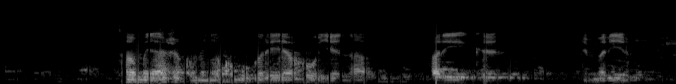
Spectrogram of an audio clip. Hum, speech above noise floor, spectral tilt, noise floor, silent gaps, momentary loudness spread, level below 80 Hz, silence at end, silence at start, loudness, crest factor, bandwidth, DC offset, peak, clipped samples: none; 32 dB; -3.5 dB/octave; -68 dBFS; none; 19 LU; -70 dBFS; 0 s; 0.8 s; -36 LUFS; 24 dB; 7.4 kHz; under 0.1%; -14 dBFS; under 0.1%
